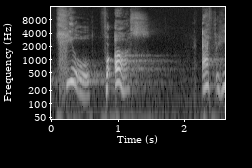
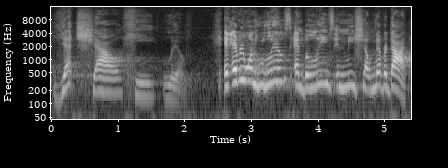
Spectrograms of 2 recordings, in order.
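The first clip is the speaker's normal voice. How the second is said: preaching at full force; 4 semitones higher, 6 dB louder than usual. Acted. Preacher reading Martha's plea to the congregation, full force. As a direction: proclaim each line to the room. Preacher reads the Lazarus passage.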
